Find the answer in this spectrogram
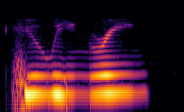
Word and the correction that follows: Keurig: I don't know how to pronounce it. Let me see how it looks. It's spelled K. The spelling of it is let me see, K E U R I G.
